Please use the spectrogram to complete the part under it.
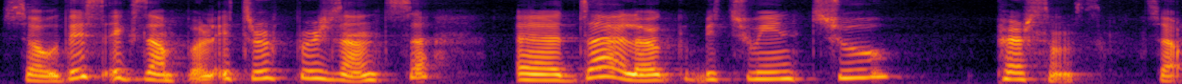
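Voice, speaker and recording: Slow, higher-voiced woman teaching French. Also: animated. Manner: explains slowly, switching between French and English; frequent hesitation fillers. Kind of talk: bilingual language lesson.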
